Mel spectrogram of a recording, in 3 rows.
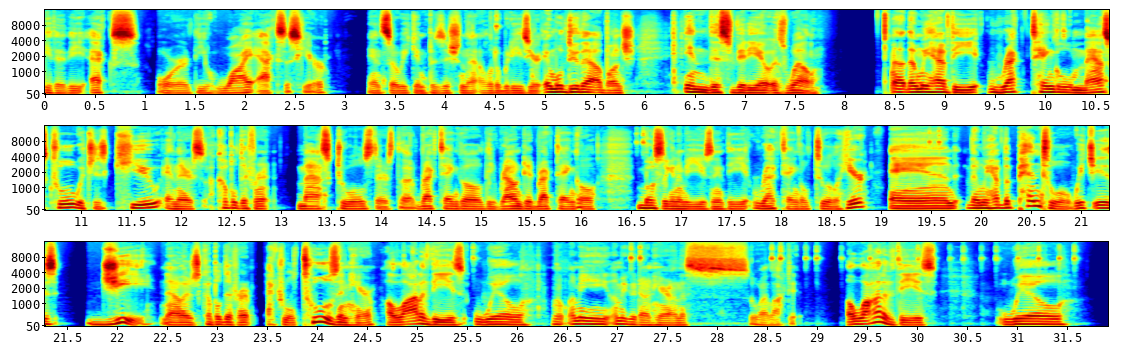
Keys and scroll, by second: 5.8 v, 18.9 Delete, 25.7 ctrl+z.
